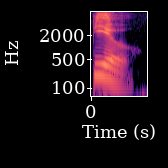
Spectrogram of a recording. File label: "bier4", taiwanese Syllables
